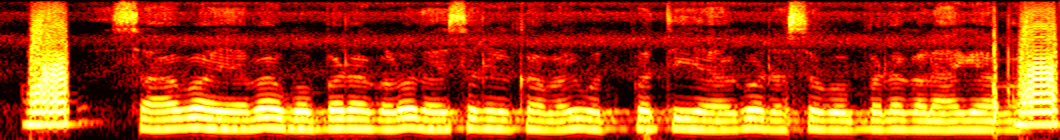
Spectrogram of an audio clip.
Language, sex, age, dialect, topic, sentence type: Kannada, male, 25-30, Central, agriculture, statement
